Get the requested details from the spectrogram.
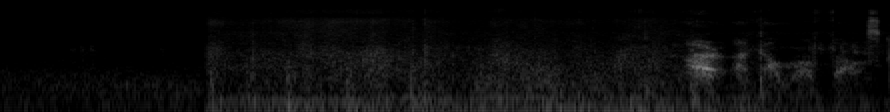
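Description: A young man speaks calmly and close.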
